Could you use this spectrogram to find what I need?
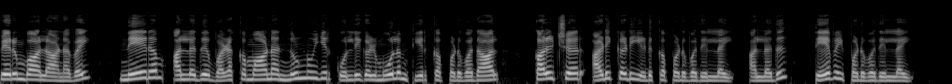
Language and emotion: Tamil, neutral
